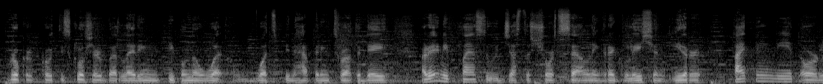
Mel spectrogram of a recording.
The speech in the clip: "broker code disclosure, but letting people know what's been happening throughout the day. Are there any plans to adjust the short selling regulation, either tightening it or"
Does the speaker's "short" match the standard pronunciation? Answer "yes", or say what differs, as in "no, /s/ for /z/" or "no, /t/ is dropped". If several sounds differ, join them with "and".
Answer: yes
